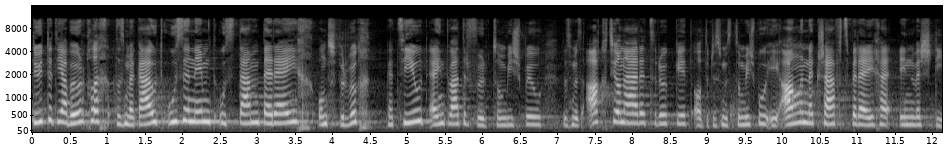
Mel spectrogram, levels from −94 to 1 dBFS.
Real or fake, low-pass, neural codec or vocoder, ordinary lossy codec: real; 10.8 kHz; none; none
